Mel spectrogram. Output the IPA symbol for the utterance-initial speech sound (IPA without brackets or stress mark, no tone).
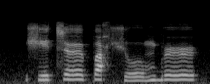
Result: ʃ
